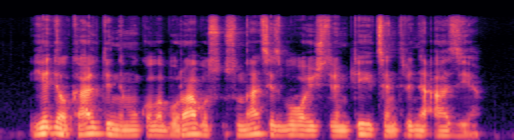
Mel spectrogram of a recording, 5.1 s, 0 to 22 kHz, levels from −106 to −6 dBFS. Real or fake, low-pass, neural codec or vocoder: real; 14.4 kHz; none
